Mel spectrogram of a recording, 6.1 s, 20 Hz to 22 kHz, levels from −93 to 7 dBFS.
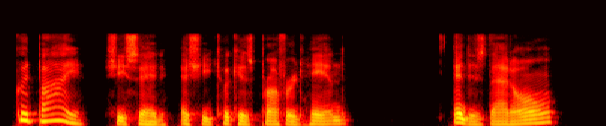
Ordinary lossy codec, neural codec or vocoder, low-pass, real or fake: MP3, 64 kbps; codec, 24 kHz, 3.1 kbps, DualCodec; 7.2 kHz; fake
